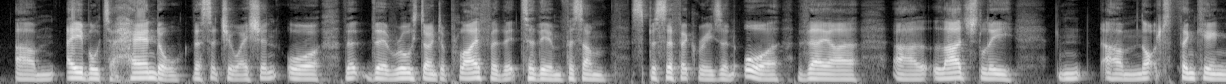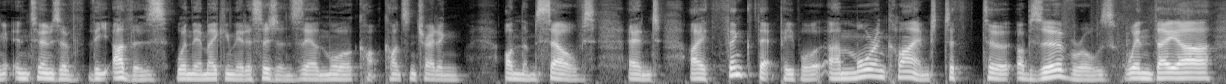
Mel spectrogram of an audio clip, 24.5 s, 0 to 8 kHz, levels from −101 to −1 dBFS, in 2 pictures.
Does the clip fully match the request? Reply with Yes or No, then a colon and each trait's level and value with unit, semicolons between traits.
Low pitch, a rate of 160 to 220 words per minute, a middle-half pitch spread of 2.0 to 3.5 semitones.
No: low, 130 Hz; average, 150 wpm; average, 3.1 semitones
